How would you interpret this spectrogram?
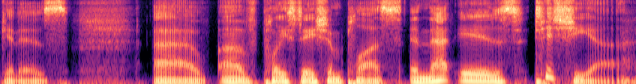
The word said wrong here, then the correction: Tchia: I think I say that, and, and I don't know. I never probably pronounced that right. Chia. Chia. Chia. Yeah. – Like a like a like a Shia pet.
